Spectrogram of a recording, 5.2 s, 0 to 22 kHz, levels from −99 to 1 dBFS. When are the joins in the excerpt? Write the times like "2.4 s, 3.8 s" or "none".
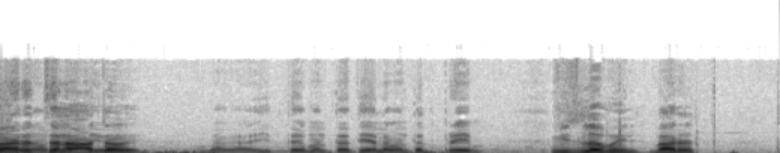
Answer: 3.7 s

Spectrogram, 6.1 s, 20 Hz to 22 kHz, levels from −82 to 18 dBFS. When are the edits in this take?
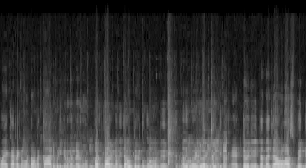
4.5 s

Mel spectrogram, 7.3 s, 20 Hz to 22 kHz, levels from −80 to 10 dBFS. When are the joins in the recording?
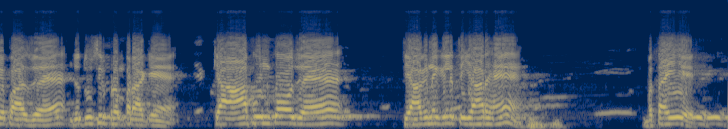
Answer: none

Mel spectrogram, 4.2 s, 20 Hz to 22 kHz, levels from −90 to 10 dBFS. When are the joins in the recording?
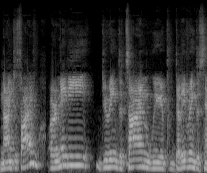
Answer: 0.9 s, 1.9 s

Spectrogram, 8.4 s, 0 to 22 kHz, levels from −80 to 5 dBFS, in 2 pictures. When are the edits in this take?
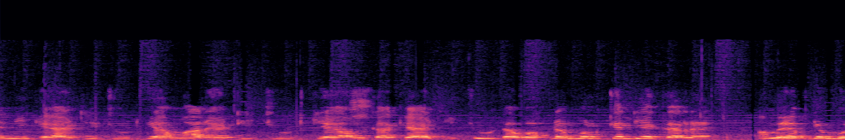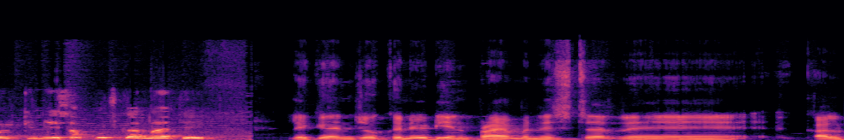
5.4 s

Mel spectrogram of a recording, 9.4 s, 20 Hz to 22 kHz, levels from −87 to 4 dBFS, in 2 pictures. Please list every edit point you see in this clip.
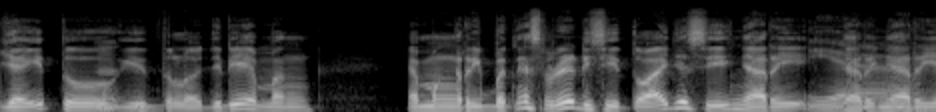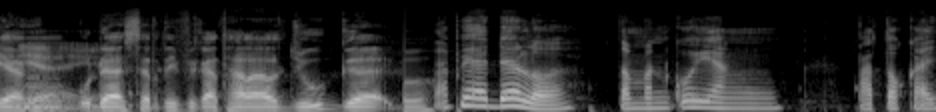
6.7 s

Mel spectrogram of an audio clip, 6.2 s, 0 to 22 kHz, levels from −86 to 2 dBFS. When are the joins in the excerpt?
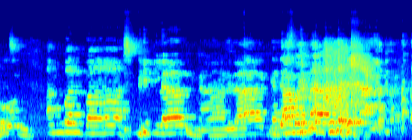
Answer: none

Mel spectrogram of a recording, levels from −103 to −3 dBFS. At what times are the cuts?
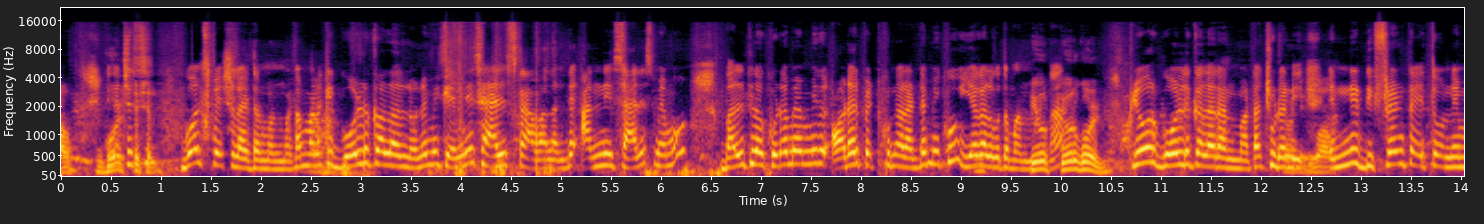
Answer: none

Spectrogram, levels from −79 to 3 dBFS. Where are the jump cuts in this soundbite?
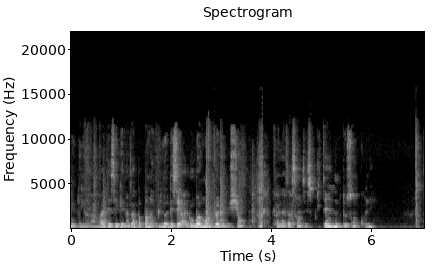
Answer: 3.8 s

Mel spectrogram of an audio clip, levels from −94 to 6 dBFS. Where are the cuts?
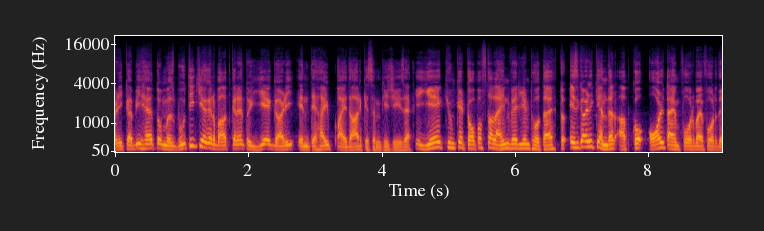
4.5 s

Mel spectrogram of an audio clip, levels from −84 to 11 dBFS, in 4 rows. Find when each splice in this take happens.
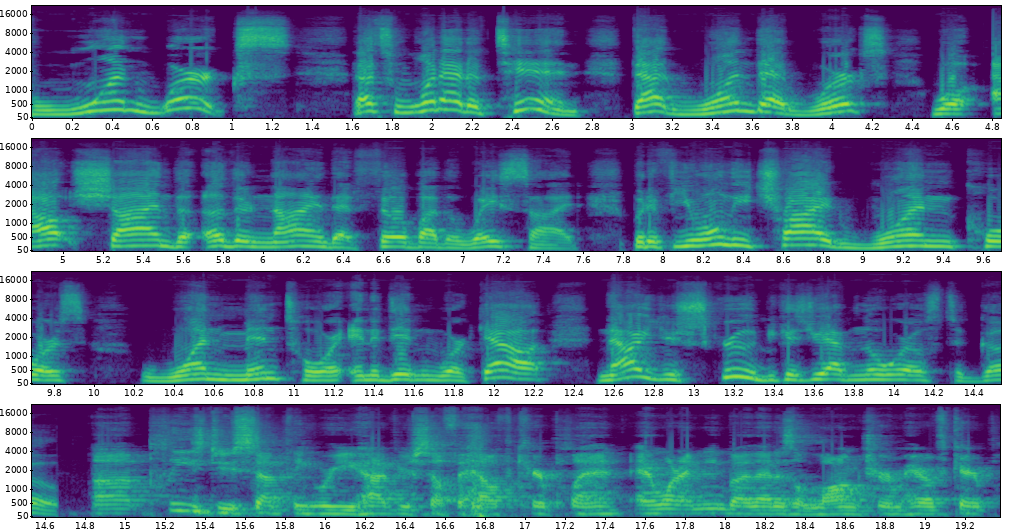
14.8 s

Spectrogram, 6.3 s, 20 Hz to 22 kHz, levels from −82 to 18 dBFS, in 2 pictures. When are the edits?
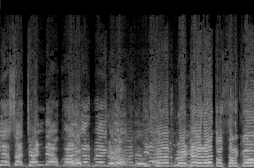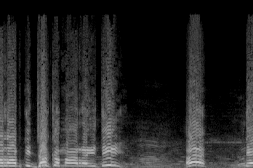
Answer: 1.8 s

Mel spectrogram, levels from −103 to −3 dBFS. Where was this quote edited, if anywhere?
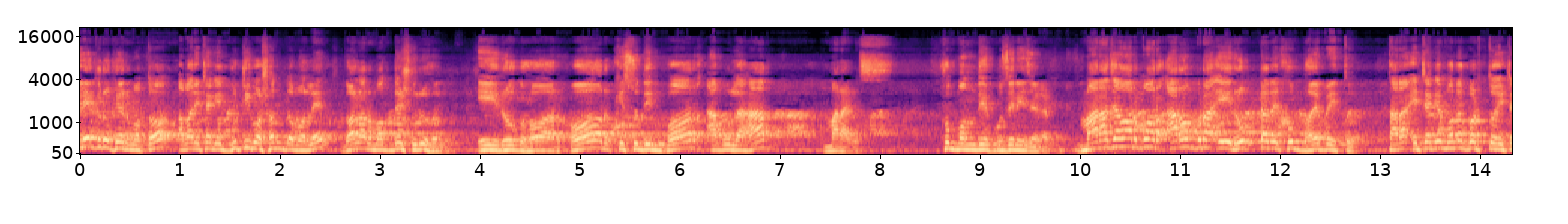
3.8 s, 7.4 s, 9.8 s

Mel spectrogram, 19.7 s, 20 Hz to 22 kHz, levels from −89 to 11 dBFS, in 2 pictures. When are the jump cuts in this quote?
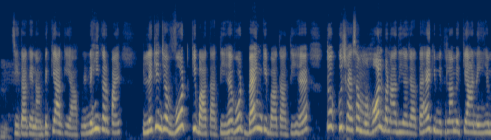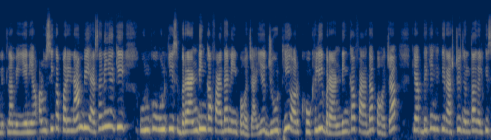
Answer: none

